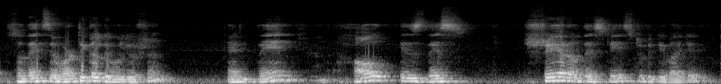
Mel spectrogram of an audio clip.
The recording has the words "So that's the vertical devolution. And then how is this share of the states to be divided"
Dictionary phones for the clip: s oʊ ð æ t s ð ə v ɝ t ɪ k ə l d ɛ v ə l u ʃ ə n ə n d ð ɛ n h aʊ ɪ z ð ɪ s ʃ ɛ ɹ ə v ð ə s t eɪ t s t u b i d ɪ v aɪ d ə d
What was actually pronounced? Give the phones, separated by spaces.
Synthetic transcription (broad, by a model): s oʊ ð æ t s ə v ɝ t ɪ k ə l d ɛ v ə l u ʃ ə n ə n d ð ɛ n h aʊ ɪ z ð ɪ s ʃ ɛ ɹ ə v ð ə s t eɪ t s t u b i d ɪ v aɪ d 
